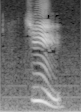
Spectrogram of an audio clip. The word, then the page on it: ju: 4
